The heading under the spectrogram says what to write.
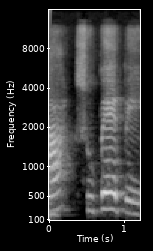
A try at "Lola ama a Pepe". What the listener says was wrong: no hay su Pepe ahí. Ahí no está ni una S ni una U.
